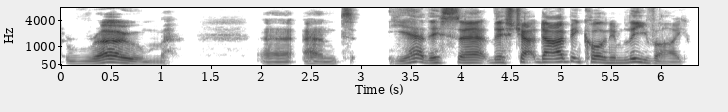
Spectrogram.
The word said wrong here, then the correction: Livy: which I think it's Livy.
